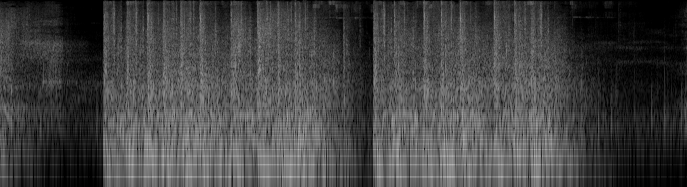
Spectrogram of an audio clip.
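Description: Gunshots fire in rapid, loud bursts.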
